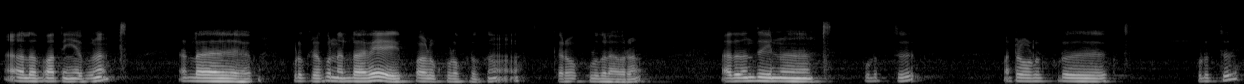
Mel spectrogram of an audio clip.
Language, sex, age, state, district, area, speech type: Tamil, male, 30-45, Tamil Nadu, Sivaganga, rural, spontaneous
